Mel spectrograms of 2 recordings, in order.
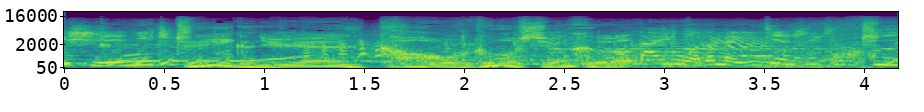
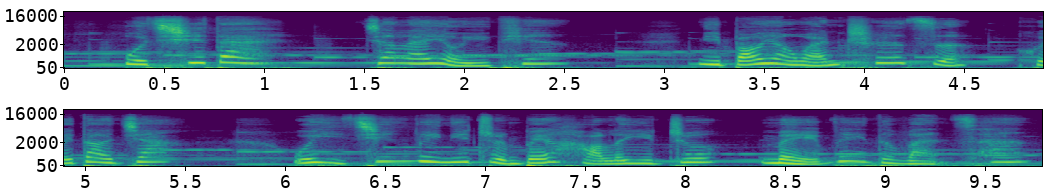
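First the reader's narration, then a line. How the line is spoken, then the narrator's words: Gentle, tender. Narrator (Chinese): 温柔的对男孩说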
